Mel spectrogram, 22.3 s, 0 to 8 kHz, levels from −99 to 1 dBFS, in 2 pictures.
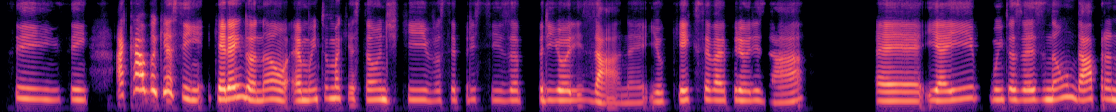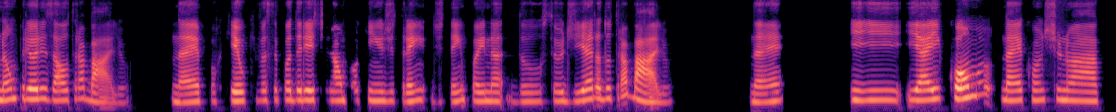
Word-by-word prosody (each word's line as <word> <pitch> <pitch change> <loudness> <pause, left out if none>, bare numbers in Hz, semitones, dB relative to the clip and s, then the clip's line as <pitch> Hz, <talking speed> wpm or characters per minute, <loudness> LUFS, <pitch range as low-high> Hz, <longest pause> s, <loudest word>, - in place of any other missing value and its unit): Sim, 240 -3 -4
sim. 230 -1 -1 0.3
Acaba 460 -2 +8
que, 405 - +1
assim, 260 - +2
querendo 255 +2 +9
ou 220 - +3
não, 230 0 +1
é 215 - +2
muito 235 +3 -2
uma 260 0 +2
questão 235 -2 -4
de 225 -2 +1
que 230 -1 -7
você 215 +2 -11
precisa 225 -2 -11
priorizar, 220 -5 0
né? 170 +1 -14
E 195 - -6
o 195 - -7
que 220 +3 +2
que - - -21
você 235 - -2
vai 220 -1 0
priorizar? 210 -2 -4 0.7
Eh, 205 -1 +2
e 225 - +1
aí, 240 +5 0
muitas 230 0 -1
vezes, 230 +1 +1
não 250 +5 +1
dá 235 -1 +3
pra 245 0 -6
não 230 +2 -1
priorizar 240 -3 +2
o - - -7
trabalho, 205 -8 -7 0.4
né? 185 +1 -1
Porque 195 +1 -1
o - - -3
que 200 +1 -27
você 215 +1 -10
poderia 225 0 0
tirar 215 -2 -7
um 210 - -4
pouquinho 215 -1 -7
de 205 - -11
trem 200 +3 -4
de 185 0 -25
tempo 205 +3 -8
aí 200 0 -2
na 200 0 -4
do 195 -1 -12
seu 200 +1 -8
dia 200 +3 -2
era 250 +2 0
do 255 +1 -4
trabalho, 210 -8 -1 0.8
né? 190 +2 -4 0.7
E 225 -1 -4
e 230 -1 -1
aí, 230 +3 +3
como, 275 - +6
né, 220 0 0
continuar 220 -3 -4
225 Hz, 175 wpm, -23 LUFS, 205-235 Hz, 0.8 s, querendo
